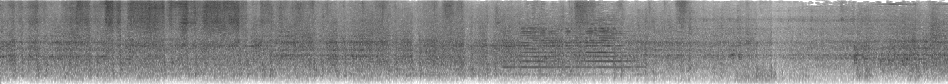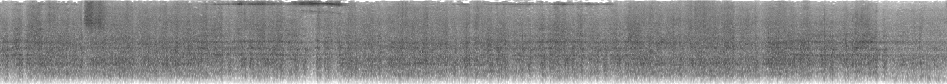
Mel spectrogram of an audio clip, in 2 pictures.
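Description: Electric commuter trains (KRL Commuterline EMUs) running past close by: a steady rush of wheels and running gear on the rails. A train horn sounds one pitched note for about a second and a half, some eight seconds in.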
